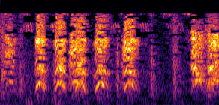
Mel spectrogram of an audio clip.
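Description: Several dogs bark in a rapid, overlapping series of sharp, yelping calls, fairly loud, with no one speaking.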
